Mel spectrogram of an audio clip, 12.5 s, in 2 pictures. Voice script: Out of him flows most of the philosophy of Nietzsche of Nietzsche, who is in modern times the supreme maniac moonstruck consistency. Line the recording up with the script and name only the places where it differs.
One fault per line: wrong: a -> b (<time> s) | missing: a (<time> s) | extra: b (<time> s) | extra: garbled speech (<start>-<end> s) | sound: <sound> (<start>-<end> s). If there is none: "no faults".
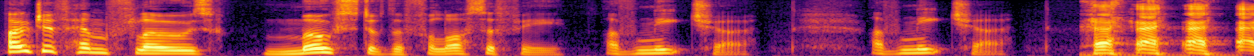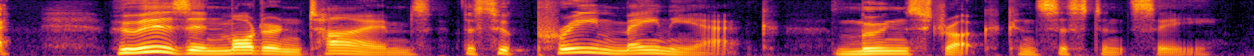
sound: laugh (5.4-6.3 s)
